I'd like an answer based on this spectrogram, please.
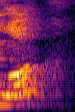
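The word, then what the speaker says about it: walk: আই ক্যান ওয়াক, ওয়াকের আবার এরকম দেখো, এখানে যেমন টি অনুচ্চারিত আছে, সাইলেন্ট আছে, তেমনি এটা ওয়াক উচ্চারণ হয় না, ওয়াক এল এর উচ্চারণ হবে না, এল উচ্চারণ সাইলেন্ট থাকে।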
